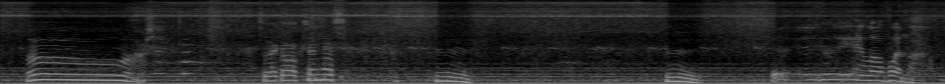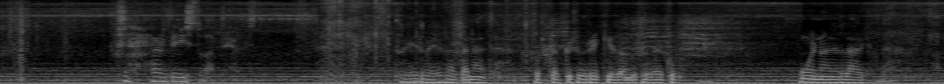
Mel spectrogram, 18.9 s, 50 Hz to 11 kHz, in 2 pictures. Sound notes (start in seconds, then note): 3.8 painful vocalization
